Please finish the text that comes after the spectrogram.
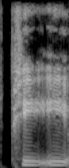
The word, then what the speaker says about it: Perrault: Perrault, which is Perrault. I'm the only person in the world that has chosen a pseudonym that is also hard to pronounce.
